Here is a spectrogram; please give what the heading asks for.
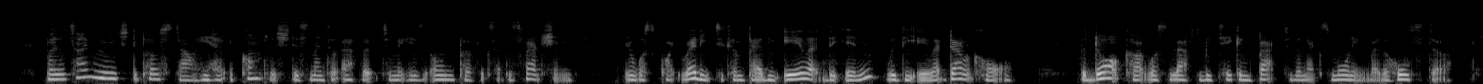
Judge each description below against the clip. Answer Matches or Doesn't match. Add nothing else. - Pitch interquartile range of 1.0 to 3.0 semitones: Matches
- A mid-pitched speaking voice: Doesn't match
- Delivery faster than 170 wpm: Matches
